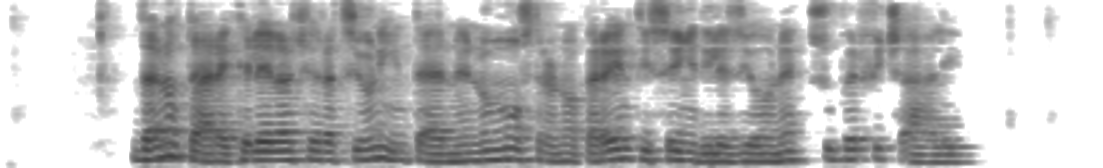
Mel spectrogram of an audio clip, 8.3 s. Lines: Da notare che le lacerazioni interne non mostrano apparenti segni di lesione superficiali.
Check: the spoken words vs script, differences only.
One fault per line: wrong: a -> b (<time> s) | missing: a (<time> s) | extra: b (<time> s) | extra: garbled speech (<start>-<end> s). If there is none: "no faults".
no faults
